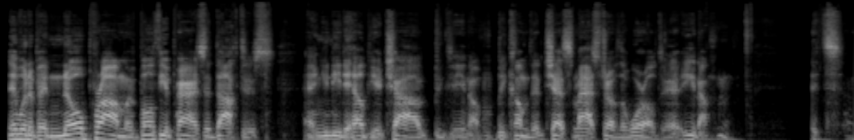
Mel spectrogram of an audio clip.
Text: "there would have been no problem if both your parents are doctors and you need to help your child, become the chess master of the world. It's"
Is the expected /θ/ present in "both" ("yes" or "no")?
yes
